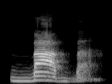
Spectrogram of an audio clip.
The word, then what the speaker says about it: baba: Então, a pronúncia da primeira é baba.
